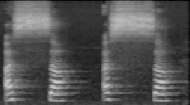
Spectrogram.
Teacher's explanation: ٹھیک ہے، اس میں دو سین ہیں. تو اب دو سین رہنے کی وجہ سے ایک تو ہم اس کو سختی سے پڑھیں گے، آواز تھوڑی سخت ہوگی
